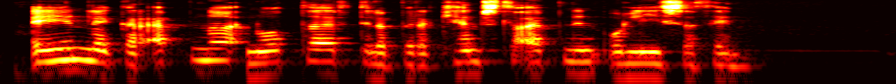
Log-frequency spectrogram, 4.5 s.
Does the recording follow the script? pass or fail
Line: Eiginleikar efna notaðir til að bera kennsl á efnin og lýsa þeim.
pass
